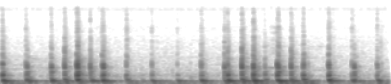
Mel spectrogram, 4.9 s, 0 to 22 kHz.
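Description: Fingertips of both hands tap rapidly on the glass touchscreen of a large, solid tablet lying flat. About 21 short, dull knocks land in an uneven rhythm, weighted toward the low end and dying away almost instantly, over a faint steady low hum.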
